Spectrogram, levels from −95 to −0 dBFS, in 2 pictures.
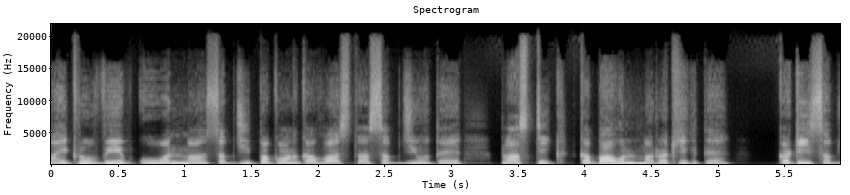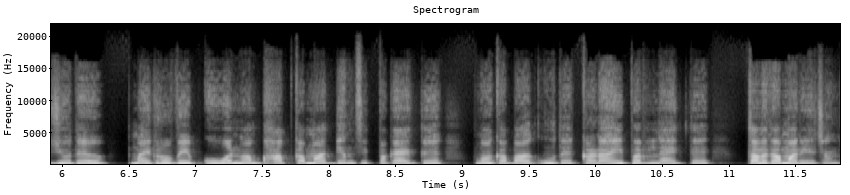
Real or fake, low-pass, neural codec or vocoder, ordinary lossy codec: fake; none; autoencoder, 48 kHz, 32 numbers a frame, DAC-VAE, trained on Japanese speech; none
